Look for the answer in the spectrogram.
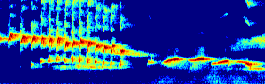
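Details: White-rumped shama song in the morning, a bird learning to fight: a fast high trill descending gradually for over a second, then clear sliding whistled notes.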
